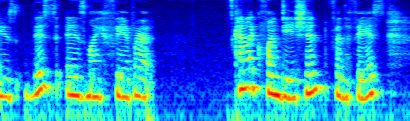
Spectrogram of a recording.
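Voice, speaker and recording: A woman speaks at a fairly slow pace, somewhat breathy, with a fairly high pitch and ordinary pitch variation. Her loudness swings widely. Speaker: English teacher. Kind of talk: tutorial.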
